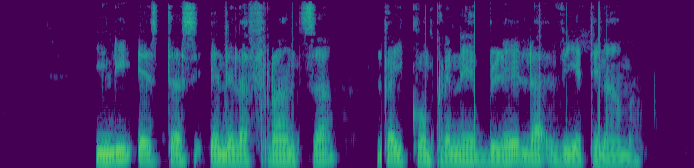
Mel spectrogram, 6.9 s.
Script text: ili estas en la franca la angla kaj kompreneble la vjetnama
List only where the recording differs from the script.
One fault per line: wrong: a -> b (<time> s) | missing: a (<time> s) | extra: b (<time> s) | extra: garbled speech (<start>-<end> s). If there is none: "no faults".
missing: la angla (3.3 s)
